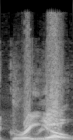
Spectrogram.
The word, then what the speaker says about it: Grillo: Another double L that's pronounced differently, according to the PGA Tour pronunciation guide. Emiliano is 2 L's? That's 1. Right, but okay. Grillo is 2, back-to-back. Yeah, Grillo, right. Yes. The double L's are a Y, yes.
